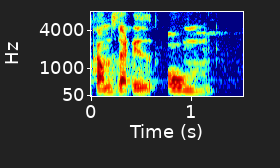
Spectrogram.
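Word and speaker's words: ॐ: Auma, Auma, Auma, Auma. If you do it fast, it becomes Om.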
